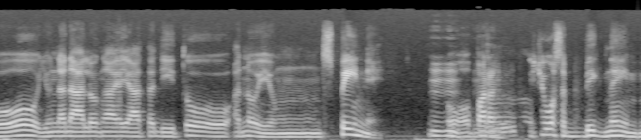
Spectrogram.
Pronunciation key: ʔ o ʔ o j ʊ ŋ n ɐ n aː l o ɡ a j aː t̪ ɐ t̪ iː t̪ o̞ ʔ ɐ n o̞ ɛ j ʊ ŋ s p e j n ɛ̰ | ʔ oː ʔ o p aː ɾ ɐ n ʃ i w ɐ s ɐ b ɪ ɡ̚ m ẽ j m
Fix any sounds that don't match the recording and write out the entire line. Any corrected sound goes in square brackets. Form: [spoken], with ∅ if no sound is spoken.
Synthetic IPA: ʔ o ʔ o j ʊ ŋ n ɐ n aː l o [ŋ] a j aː t̪ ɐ [d̪] iː t̪ o̞ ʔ ɐ n o̞ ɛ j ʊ ŋ s p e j n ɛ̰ | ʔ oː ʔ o p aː ɾ ɐ [ŋ] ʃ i w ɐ s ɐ b ɪ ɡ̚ [n] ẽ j m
